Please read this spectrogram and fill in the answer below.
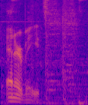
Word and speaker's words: Enervate: It's Enervate.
